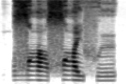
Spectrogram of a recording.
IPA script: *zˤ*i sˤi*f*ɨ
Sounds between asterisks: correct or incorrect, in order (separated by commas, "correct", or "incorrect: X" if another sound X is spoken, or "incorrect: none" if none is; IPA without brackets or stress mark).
correct, correct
